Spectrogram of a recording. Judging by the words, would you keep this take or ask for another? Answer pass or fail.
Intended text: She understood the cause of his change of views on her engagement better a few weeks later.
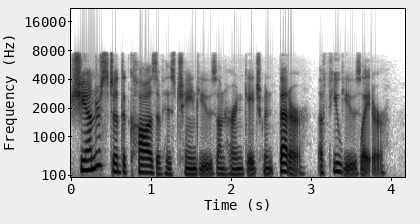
fail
